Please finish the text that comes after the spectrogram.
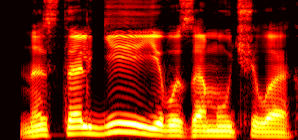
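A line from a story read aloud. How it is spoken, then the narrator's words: Wry grunt. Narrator (Russian): хмыкнул Оут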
